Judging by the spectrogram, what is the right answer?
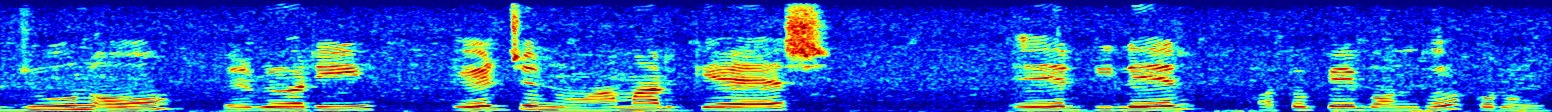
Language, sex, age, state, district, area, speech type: Bengali, female, 60+, West Bengal, Kolkata, urban, read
